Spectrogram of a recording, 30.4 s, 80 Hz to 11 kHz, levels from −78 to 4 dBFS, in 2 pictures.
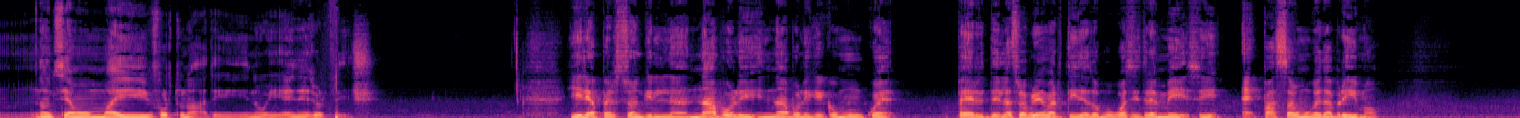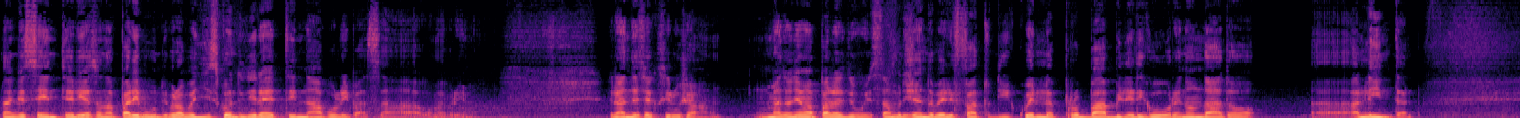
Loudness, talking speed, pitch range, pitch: -18 LUFS, 140 wpm, 95-115 Hz, 105 Hz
